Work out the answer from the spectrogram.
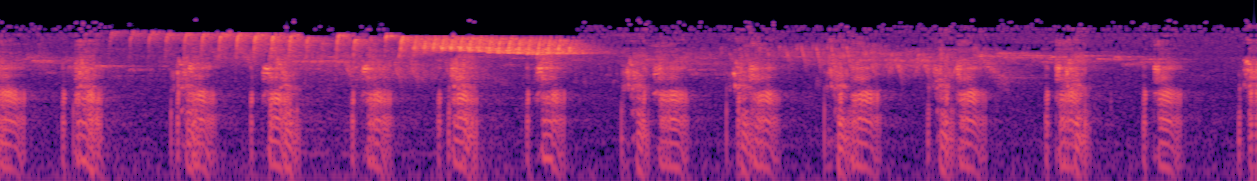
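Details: Black storks, more than one bird: harsh, broadband rasping notes repeated roughly once a second. A thin, high, gradually falling whistle overlaps them for a few seconds.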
